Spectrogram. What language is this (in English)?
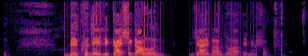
Gawar-Bati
